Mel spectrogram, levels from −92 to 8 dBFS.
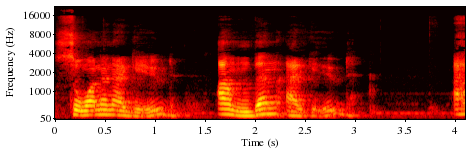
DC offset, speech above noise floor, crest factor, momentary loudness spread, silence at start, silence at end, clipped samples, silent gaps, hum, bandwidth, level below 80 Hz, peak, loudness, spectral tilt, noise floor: under 0.1%; 30 dB; 20 dB; 21 LU; 0 s; 0 s; under 0.1%; none; none; 16 kHz; -70 dBFS; -8 dBFS; -27 LUFS; -6 dB/octave; -56 dBFS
